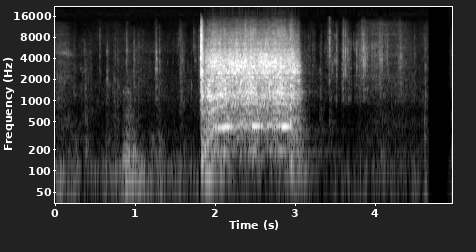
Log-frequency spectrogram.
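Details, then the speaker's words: 1991 Ford F150: starter makes short high whir hitting flex plate but engine never turns over, no cranking rhythm or firing; broken flex plate suspected, possibly crank, transmission to be pulled. "okay so we see starter hitting the flex plate all good but it sounds like the motor's not turning over okay sam crank it and the motor's not turning over so that means our flex plate is broken"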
